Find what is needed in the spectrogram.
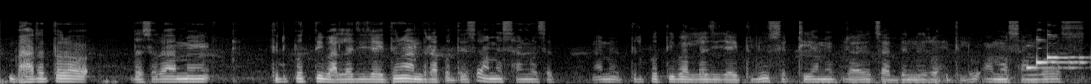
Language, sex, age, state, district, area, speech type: Odia, male, 30-45, Odisha, Ganjam, urban, spontaneous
